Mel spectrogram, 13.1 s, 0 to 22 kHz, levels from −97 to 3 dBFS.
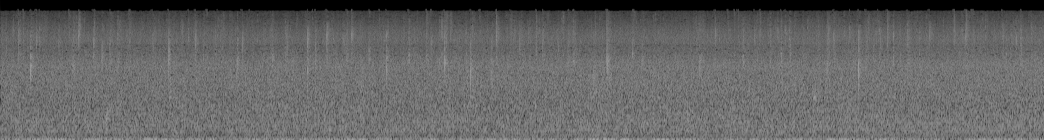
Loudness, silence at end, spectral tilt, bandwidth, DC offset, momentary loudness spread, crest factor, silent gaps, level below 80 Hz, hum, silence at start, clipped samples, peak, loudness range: -30 LUFS; 0 s; -1 dB/octave; 17 kHz; under 0.1%; 1 LU; 26 dB; none; -48 dBFS; none; 0 s; under 0.1%; -6 dBFS; 1 LU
